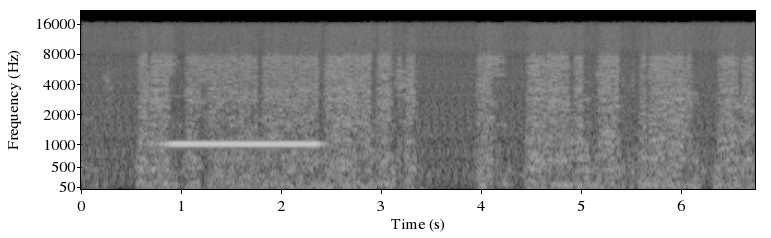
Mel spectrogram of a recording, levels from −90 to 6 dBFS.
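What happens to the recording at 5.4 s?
From 5.4 to 5.52 s, chunks play out of order: one 60 ms chunk arrives a chunk late, so the sound jumbles briefly, though nothing is missing, unlike a dropout.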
